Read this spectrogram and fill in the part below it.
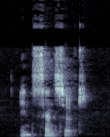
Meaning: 1. Having no sensation or consciousness; unconscious; inanimate 2. Senseless; foolish; irrational; thoughtless 3. Unfeeling, heartless, cruel, insensitive
- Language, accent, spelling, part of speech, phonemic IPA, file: English, Southern England, insensate, adjective, /ɪnˈsɛn.sət/, LL-Q1860 (eng)-insensate.wav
